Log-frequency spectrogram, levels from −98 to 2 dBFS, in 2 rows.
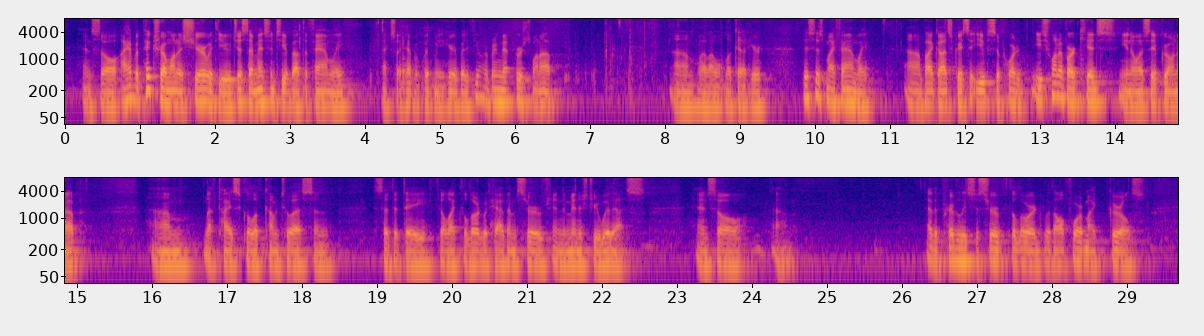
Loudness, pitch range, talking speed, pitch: -31 LUFS, 90-110 Hz, 220 wpm, 95 Hz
